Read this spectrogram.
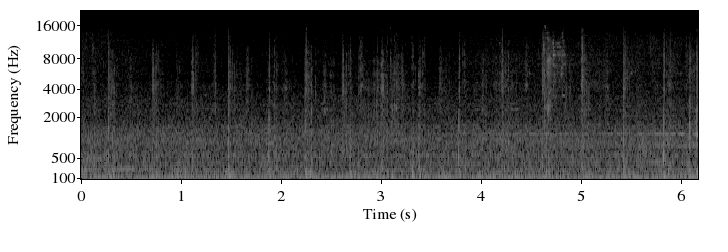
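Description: Footsteps tap lightly on stone paving.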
